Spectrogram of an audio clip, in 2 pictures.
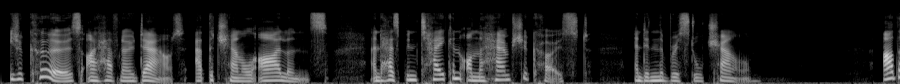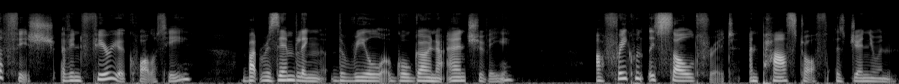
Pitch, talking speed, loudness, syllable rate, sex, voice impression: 175 Hz, 145 wpm, -23 LUFS, 4.9 syllables/s, female, feminine, very adult-like, slightly clear, fluent, slightly intellectual, slightly unique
